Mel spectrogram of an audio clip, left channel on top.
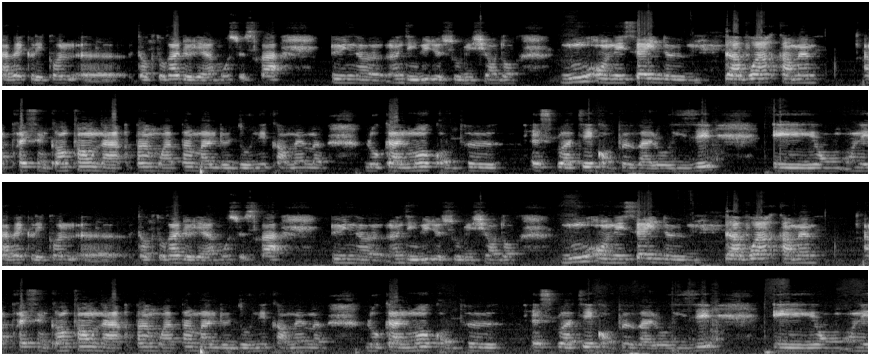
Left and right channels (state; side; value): normal; both; correlation 0.87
